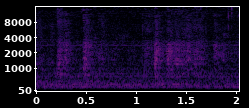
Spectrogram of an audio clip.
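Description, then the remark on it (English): Cats scratching on scratch pads in a house: a continuous, dry rasping scrape with faint rhythmic strokes, fairly quiet and heard alone without any talking. “that noise is my cats.”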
